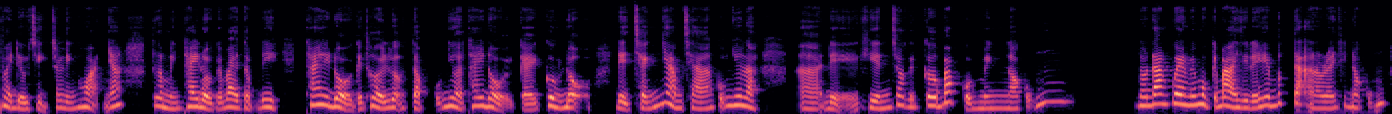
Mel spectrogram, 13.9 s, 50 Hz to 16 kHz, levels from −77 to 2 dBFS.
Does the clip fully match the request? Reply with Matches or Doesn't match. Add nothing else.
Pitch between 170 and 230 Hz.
Matches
